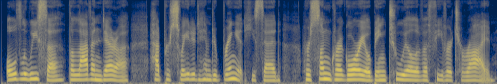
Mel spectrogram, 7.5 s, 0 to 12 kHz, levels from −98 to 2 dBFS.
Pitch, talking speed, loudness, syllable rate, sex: 185 Hz, 185 wpm, -18 LUFS, 4.9 syllables/s, female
